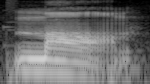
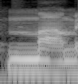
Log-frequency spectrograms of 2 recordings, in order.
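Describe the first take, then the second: First: A long, stretched vowel, close to mom. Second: A short, quick vowel that rhymes with jam. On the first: The speaker calls it wrong. "some people stretch the A's to make it sound more like received pronunciation" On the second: The speaker calls it right. "the quicker way, ma'am, is more correct"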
